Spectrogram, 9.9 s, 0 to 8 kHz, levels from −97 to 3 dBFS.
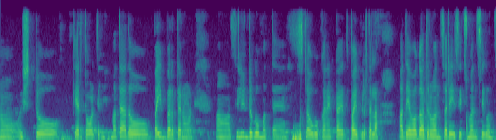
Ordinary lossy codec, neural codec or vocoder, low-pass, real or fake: none; none; 7.2 kHz; real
